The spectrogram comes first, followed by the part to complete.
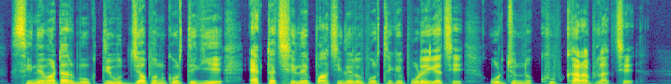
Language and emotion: Bengali, sad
